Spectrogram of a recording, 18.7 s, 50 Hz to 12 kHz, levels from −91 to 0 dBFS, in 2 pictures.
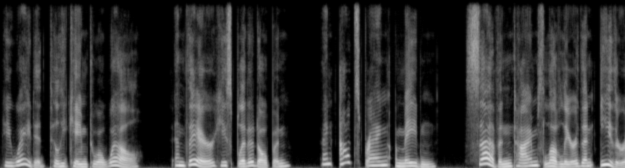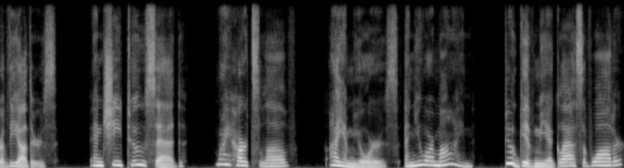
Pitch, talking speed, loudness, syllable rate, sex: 235 Hz, 155 wpm, -19 LUFS, 4.0 syllables/s, female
